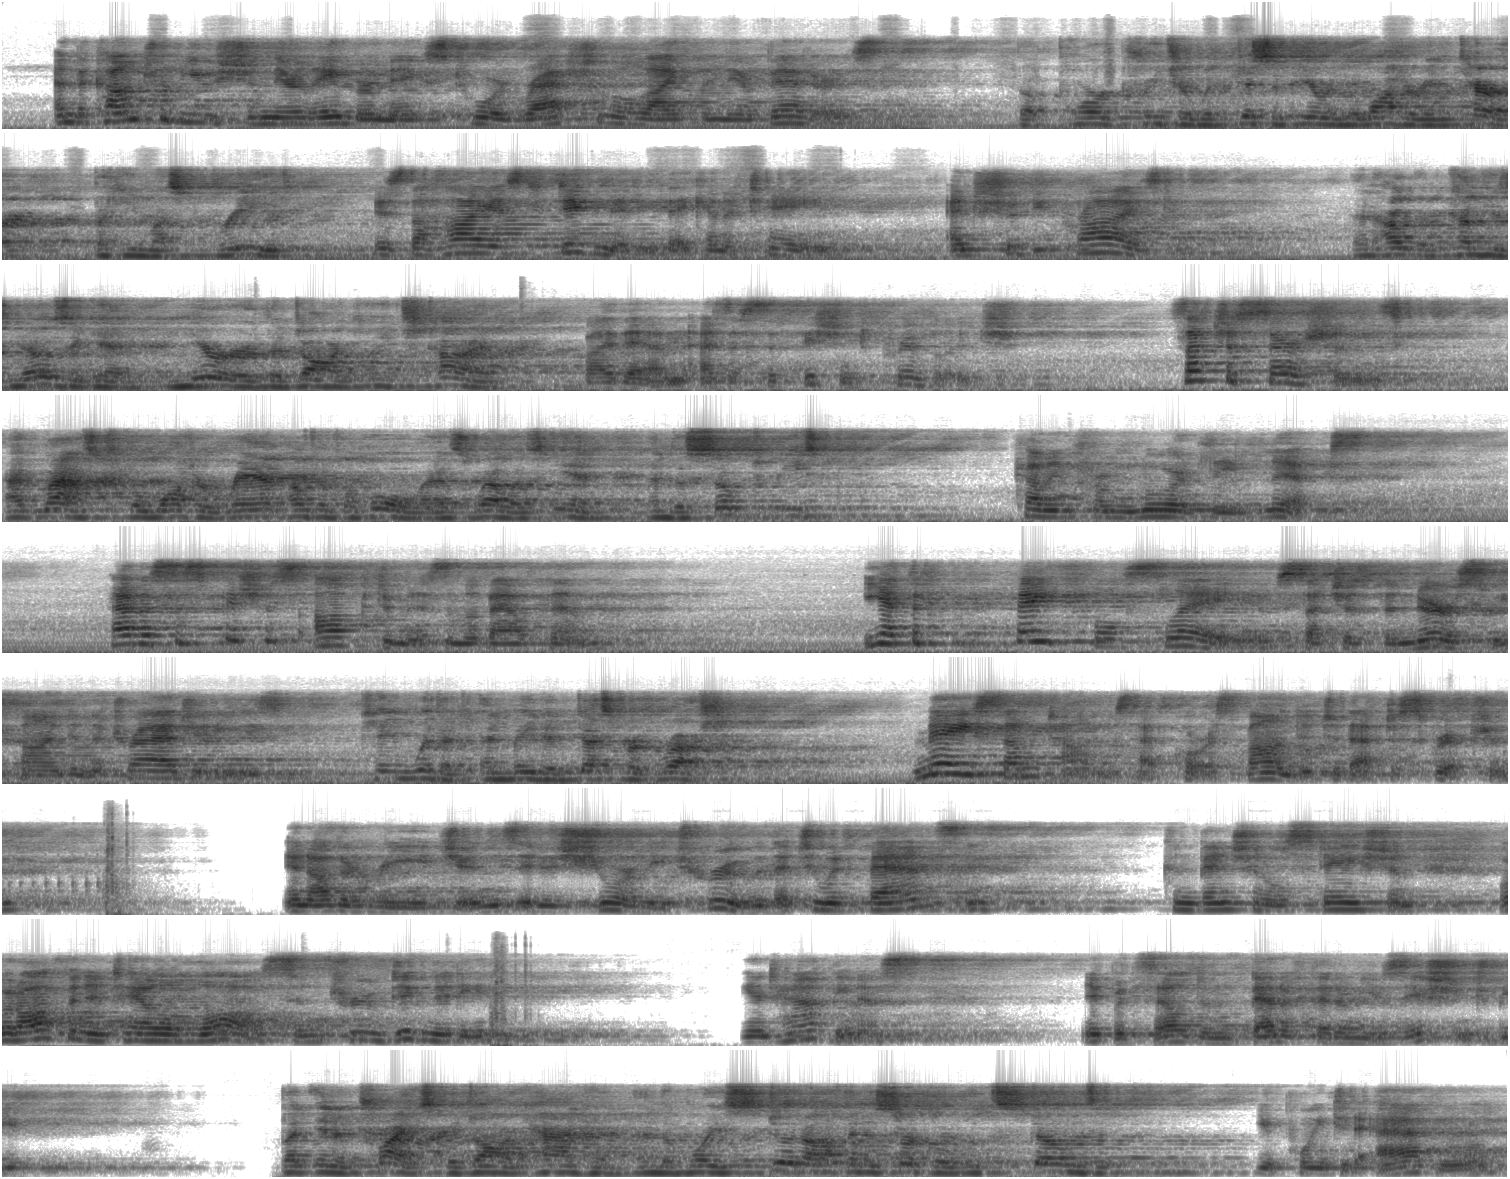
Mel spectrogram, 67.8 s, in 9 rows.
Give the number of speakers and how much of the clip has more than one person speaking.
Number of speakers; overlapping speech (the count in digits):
2, no overlap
